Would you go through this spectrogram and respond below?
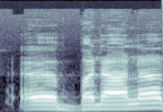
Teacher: banana, the stress is on the second syllable. You can see the stress marker is on the second syllable here.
